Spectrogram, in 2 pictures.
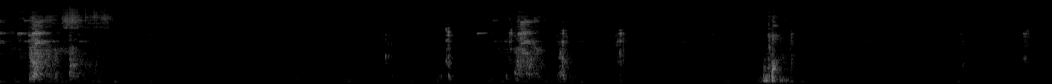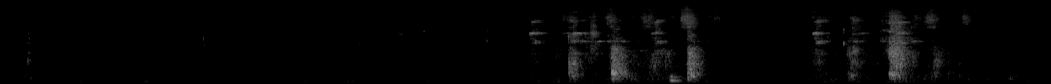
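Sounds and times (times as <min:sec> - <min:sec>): person chewing: 0:02.9 - 0:16.0.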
